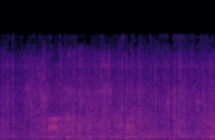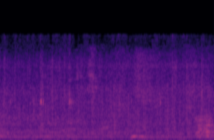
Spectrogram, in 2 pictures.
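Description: Steady hubbub of indistinct voices from a crowd of spectators in a large hall, with no single clear talker.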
